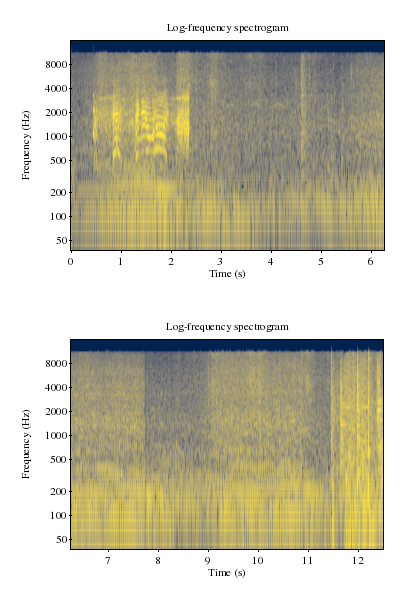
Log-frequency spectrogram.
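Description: A boat's hull splashes through water.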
